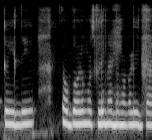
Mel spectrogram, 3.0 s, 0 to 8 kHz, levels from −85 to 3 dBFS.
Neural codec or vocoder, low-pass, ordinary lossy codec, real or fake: autoencoder, 48 kHz, 32 numbers a frame, DAC-VAE, trained on Japanese speech; 7.2 kHz; none; fake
